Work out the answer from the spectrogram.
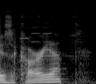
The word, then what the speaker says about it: Zaccaria: true zechariah uh physics or zechariah i know some people say zakaria but when i looked at the actual pronunciation on google it says it's a zak now the aria or urea that's a good question i don't know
